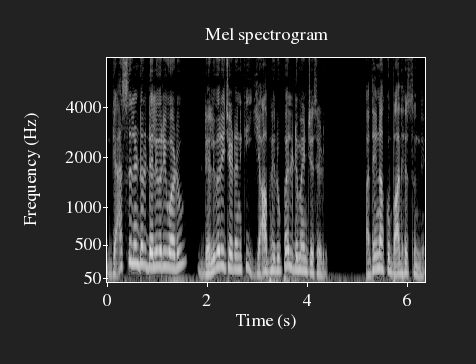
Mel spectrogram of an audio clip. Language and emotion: Telugu, sad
